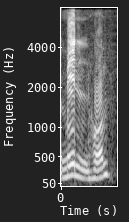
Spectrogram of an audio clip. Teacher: Kemudian berlafal minhum, ada nun mati bertemu ha, ini kita namakan dengan bacaan izhar, harus dibaca dengan jelas suara nunnya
